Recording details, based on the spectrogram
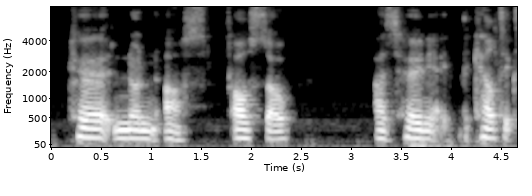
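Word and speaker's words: Cernunnos: So it's pronounced K nunos also as her the Celtic stag god.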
